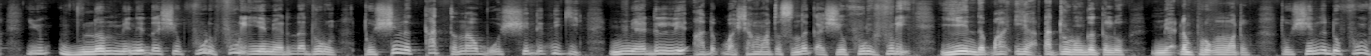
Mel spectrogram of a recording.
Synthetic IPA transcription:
ji˦vu˨nə˦nmʲe˨˦ni˦da˦ʃe˦fu˦ɾi˨fu˦ɾi˨˦je˦mʲ˨a˨də˦ɗa˦t̬u˦ɾo˦nto˨ʃi˦nə˦ka˦tːə˨na˦bo̰˨ʃe˦də˦ɗi˦k̬i˨mʲa˨də˦le˦ʔa˨də˦ɓa˨ʃa˦ma˦tə˨sə˨nə˦ka˨ʃe˦fu˦ɾi˨fu˦ɾi˨je˦˨ndə˨ɓa˦ʔi˦ja˨ɗa˦tu˦ɾo˦ŋɡə˦kə˨lo˨ | mʲ˨a˨də˦npu˦ɾə˨u˦ma˦tə˨to˨ʃe˦nə˦də˨fu˦ɾi˦˨

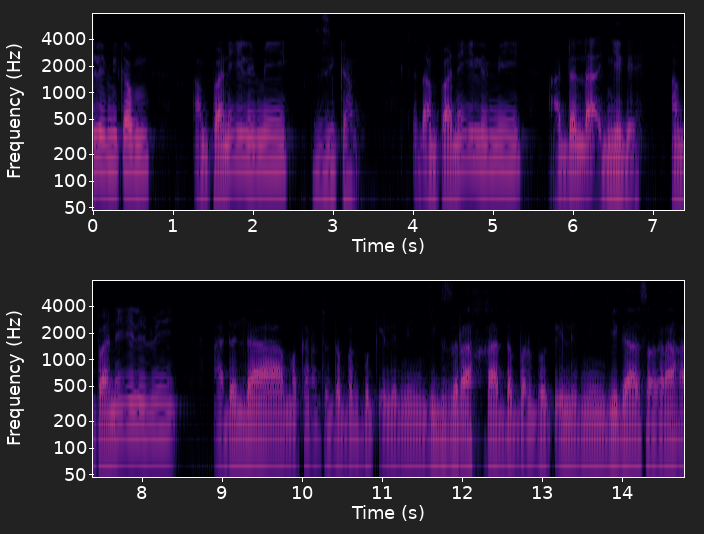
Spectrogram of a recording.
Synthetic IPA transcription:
i˦li˦mi˦ka˦m | a̰˨mpa˨ni˦i˦li˦mi˦ | zi˨ka̰˨n | a˨mpa˨ni˦i˦li˦mi˦ | a̰˨da˦a̰˨ŋɡi˦ɡe˨ | a˨mpa˨ni˦i˦li˦mi˦ | a˨da˦ɮda˦ma˨ka˨ɾa˨tu˦da˦ba˨ɾba˦ɡi˦li˦mi˦ŋɡi˦ɡzi˦ɾa˦a˦da˦ba˨ɾba˦ɡi˦li˨mi˦ŋɡi˦ɡa˦sa˨ɣɾa˦xa˦

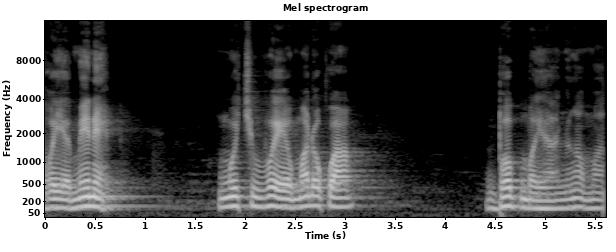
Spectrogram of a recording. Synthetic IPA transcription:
va˨ja˨me˦ne˨˦ | ŋu˦t͡ʃi˦va˦ja˨ma˦ɗa˦kʷa˦ | ba˦bma˨ja˨nɨ˦ŋa˨ma˦

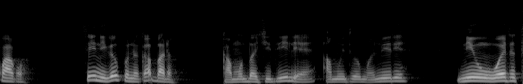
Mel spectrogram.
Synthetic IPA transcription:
kʷa˧˨kɔ˨ | se˦i˦nĩː˨kə˦k͡pu˨nɨ̃˨ka˦ɓa˨dɨ˨ | ka˨mũ˧˦ɓə˧˨t͡ʃi˧˦t̬i˦li˨ɛ˨˦a̰˨mũ˧ĩ˧t̬o˧˨mã˨˦nũ˦i˦ɾɛ˦ | nĩ˦wu˨wɛ˦t̬ɨ˧˦t

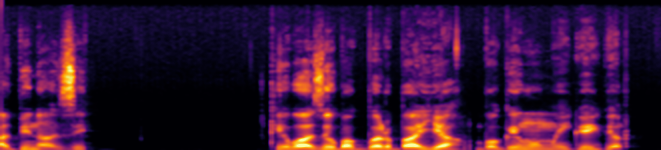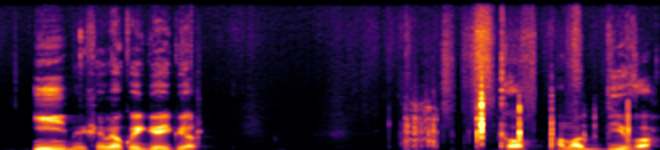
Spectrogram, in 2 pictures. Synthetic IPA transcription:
a˨bi˦na˨ze˦ | kʰe˦ba˨ze˦ba˦ɡ͡be˦ɾba˨˦ja˦ba˨ɡe˦ŋo˨ŋʷ˨e˨ɡʲʷe˨ɡʲʷe˨ɾ | ĩ˦me˨ʃʲʷe˦m˦e˦˨kʷe˦ɡʲʷe˨i˨˦ɡʲʷe˦ɾ | tʰo˨a˨ma˦bi˦va˨

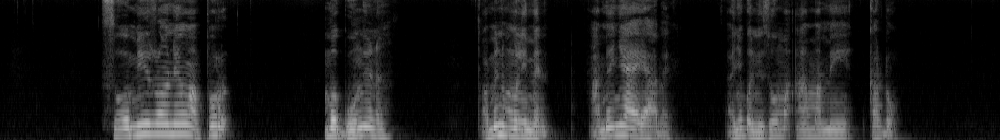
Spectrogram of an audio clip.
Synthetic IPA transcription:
so˨˦mi˦ɾo˦ne˦wa˨pu˦ɾ | ma˨ɡo˨˦ŋe˦na˦˨ | o˨mi˦ni˦mu˨li˨mɛ˨n | a̰˨mi˦ɲa˦˨ja˨bɛ˨n | a˨ɲi˦ba˨ni˨zo˦ma˦ʔa˦ma˦mi˦ | ka˦do˨

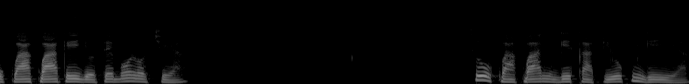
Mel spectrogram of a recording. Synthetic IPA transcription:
u˨k͡pa˨˦˨k͡paː˨˦ke˧i˧˨d͡ʒɔ˨tɛ˧bɔ˦lɔ˧˨t͡ʃɛ˨a˧ | se˦wu˨k͡paː˨k͡paː˨˦nũ˨ɡe˧ka˨pi˨˦wo˦kũ˦˨ɡe˧je˨a˨

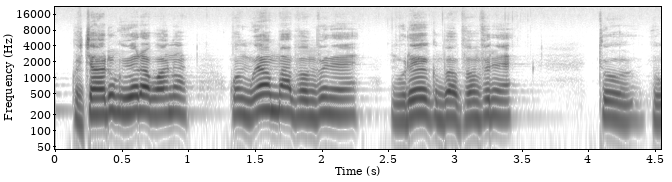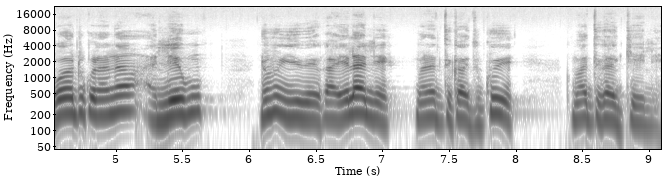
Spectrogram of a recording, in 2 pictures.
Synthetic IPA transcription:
ku˨t͡ʃa˨kɾu˦ku˨jo˦ɾa˦˨kʷa˦no˦˨ | ko˦mu˨ja˦ma˨pa˨mfi˦ne˦ | mu˨ɾe˦k̬i˨ba˨pa˦mfi˦ne˨ | to˨ji˨ko˦u˦ku˨la˨na˦a˨le˦ku˦ | ni˦bu˦ji˨we˨ka˨ji˦la˦li˨ma˨˦na˦t̬i˨ka˨tu˨kʷo˦i˨ | ku˨ma˦t̬i˨ka˨ke˨li˨

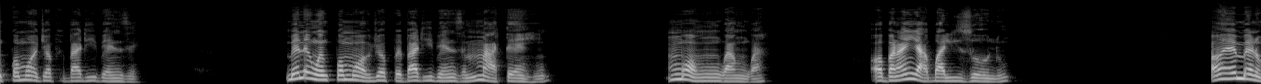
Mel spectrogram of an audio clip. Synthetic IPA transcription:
k͡po˦m˦o˦˨d͡ʒo˦pe˨ba˦di˦be˨n̩˦zḭ˨ | me˦ne˦˨wʷe˨ŋ͡m̩˦k͡po˦m˦o˨d͡ʒo˦pe˨ba˦di˦be˨n̩˦zi˨m̩˦ma˨te˦˨ɦi˦ | m̩˦mo˦˨ŋʷu˦ŋ˦ɡʷa˨ŋ̩˨ɡʷa˦ | o̰˨ba˨ɾa˨˦n̩˦ja˨ɡ͡ba˦li˦zo˦˨lu˦ | o˦he˦me˦ɾu˨

